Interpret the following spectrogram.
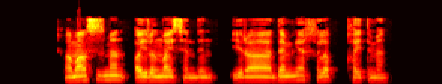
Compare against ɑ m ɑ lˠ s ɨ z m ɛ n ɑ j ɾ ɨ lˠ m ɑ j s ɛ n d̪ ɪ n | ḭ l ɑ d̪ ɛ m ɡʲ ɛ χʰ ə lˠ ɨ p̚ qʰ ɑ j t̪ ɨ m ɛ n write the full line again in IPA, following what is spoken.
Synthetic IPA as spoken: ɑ m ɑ lˠ s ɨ z m ɛ n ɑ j ɾ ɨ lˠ m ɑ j s ɛ n d̪ ɪ n | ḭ ɾ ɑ d̪ ɛ m ɡʲ ɛ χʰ ə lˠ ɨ p̚ qʰ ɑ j t̪ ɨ m ɛ n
